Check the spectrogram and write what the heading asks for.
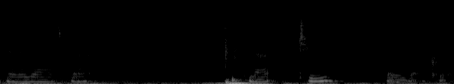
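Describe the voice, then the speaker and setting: Muttering as he edits, a podcast editor and host offers casual thinking-aloud commentary, humming and counting along. He has a mid-range voice and speaks a little slowly. Loud music plays over him, with crowd noise and keyboard typing in the background.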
